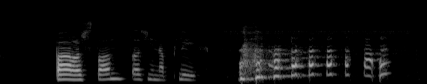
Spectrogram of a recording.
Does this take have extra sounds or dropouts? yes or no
yes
